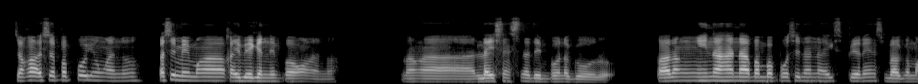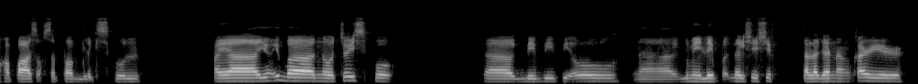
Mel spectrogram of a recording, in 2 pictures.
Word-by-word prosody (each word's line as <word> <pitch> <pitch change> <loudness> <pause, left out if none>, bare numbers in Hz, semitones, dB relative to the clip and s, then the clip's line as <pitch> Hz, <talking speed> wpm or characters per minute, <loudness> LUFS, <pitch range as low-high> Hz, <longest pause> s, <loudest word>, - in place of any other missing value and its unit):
Tsaka 185 +2 +2
isa 200 - -1
pa 195 0 -3
po 210 0 -1
'yong 185 -3 -7
ano, 170 +2 -8 0.2
kasi 185 +4 +3
may 190 -3 +1
mga 175 -1 +1
kaibigan 165 -2 +4
din 155 0 -4
po 145 0 -2
akong 140 -1 -4
ano, 125 - -16 0.7
mga 135 0 -4 0.5
licensed 150 +1 +2
na - - -2
din 145 -2 -2
po 135 +1 -4
na 135 - -4
guro. 120 -2 -7 0.4
Parang 175 +3 +2
hinahanapan 175 -1 +5
pa 175 - +1
po 175 +1 -4
sila 170 0 -6
ng 165 -2 -6
experience 165 +1 -5
bago 140 -1 -1
makapasok 135 -1 0
sa 135 - -8
public 125 -3 -6
school. 135 0 -7 0.8
Kaya 150 +1 +6
'yong 170 +1 -3
iba 165 -4 +7
no 145 -1 0
choice 185 0 -3
po, 445 -1 -4 0.9
nag-bi-BPO 140 +2 -3 0.2
na 120 +1 -7
lumilipat, 140 0 -1
nag-shi-shift 150 +1 -4 0.2
talaga 145 +1 +2
ng 140 -1 -6
career. 150 -3 0
150 Hz, 150 wpm, -25 LUFS, 140-175 Hz, 0.9 s, iba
